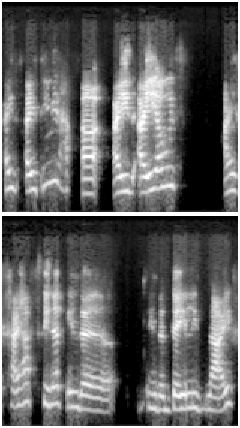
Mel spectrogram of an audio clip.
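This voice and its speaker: A woman speaks in a slightly high, husky voice, often restarting her sentences as she searches for the right words. She sounds like a coach being interviewed on a podcast. The recording is dry and a little dull. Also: measured pace, no room sound. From Puerto Rico. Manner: searching for words, frequent restarts, soft laughs. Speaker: life coach, podcast guest. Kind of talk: conversational interview.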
